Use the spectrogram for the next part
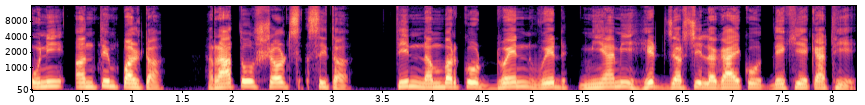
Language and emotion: Nepali, neutral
